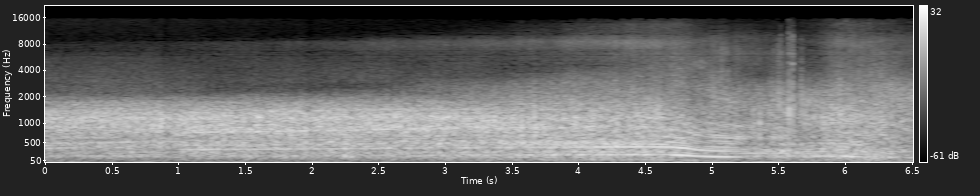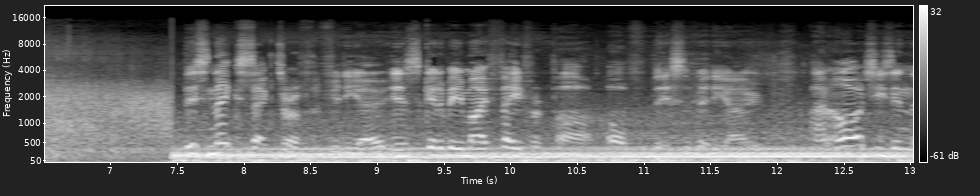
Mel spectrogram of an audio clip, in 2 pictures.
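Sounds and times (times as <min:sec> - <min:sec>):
car engines passing by: 0:00.0 - 0:13.0.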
